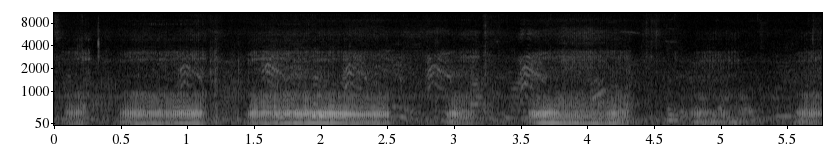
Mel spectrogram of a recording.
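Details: One of three juvenile snow leopards at Zoo Wuppertal gives low, throaty, drawn-out calls in a repeated run, greeting the keeper they regard as their foster mother.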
